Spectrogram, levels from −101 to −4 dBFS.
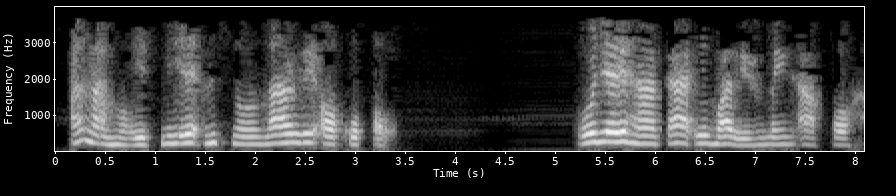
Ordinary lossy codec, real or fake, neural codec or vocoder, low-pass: MP3, 16 kbps; fake; codec, 16 kHz in and 24 kHz out, 0.8 kbps, FocalCodec, streaming, 65536 codes; 3.6 kHz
